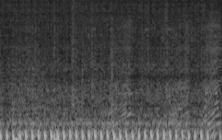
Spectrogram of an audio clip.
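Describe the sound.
A motorcycle with a sidecar pulls away, its engine giving a steady, rapid low chugging that stays loud and even throughout.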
